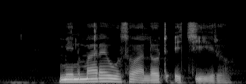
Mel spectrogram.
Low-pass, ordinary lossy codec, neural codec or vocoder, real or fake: 7.2 kHz; MP3, 64 kbps; none; real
